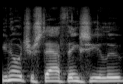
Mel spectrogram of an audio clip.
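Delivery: put-on Texas accent. Luke retells meeting Tillman, who speaks to him in a Southern charm Texas voice. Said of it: "in this beautiful Southern charm, Texas voice".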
